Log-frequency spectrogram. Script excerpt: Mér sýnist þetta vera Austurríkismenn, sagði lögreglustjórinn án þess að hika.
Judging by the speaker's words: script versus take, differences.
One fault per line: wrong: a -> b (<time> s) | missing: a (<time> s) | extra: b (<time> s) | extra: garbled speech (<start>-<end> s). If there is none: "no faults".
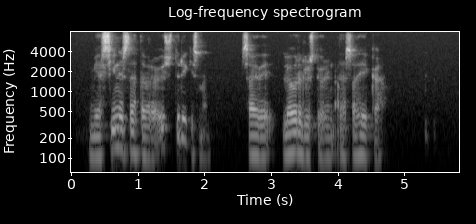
missing: án (3.9 s)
